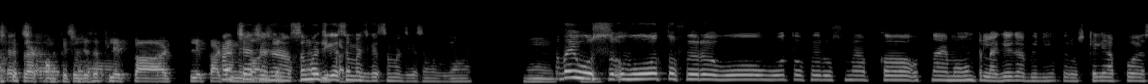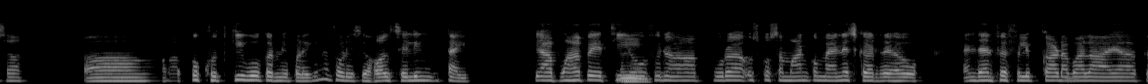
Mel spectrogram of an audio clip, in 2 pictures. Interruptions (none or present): present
